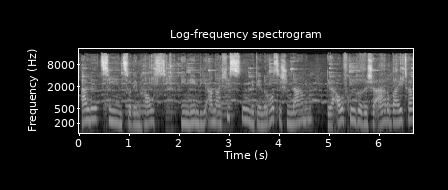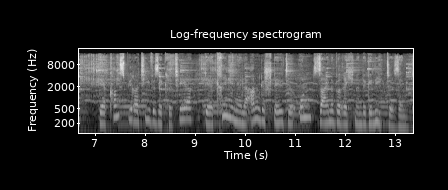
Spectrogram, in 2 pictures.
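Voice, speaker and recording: A woman's voice: medium pitch, measured pace, lightly acted. A woman narrating a scripted documentary radio play, reading a synopsis in short declarative sentences. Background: music behind the voice.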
